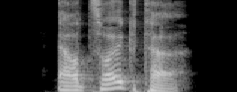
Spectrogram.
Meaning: inflection of erzeugt: 1. strong/mixed nominative masculine singular 2. strong genitive/dative feminine singular 3. strong genitive plural
- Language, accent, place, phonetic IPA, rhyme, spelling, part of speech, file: German, Germany, Berlin, [ɛɐ̯ˈt͡sɔɪ̯ktɐ], -ɔɪ̯ktɐ, erzeugter, adjective, De-erzeugter.ogg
